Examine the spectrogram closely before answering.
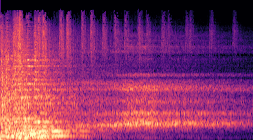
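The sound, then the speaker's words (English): A loud, booming blast from a giant creature's gun in a tabletop role-playing scene, followed by a long, fading rumble and faint, evenly spaced high ticks. “And I think the gun actually fires.”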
